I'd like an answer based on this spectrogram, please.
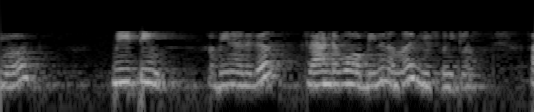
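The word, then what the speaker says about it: rendezvous: How to pronounce this word? Randavo.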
